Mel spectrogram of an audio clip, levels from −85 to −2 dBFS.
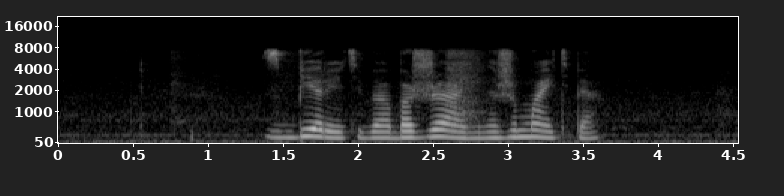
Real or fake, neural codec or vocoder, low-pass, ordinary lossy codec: real; none; none; none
